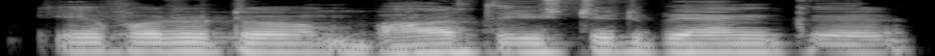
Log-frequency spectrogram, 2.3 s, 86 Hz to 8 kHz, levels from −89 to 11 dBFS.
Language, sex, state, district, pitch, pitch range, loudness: Bengali, male, West Bengal, Malda, 120 Hz, 120-130 Hz, -18 LUFS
